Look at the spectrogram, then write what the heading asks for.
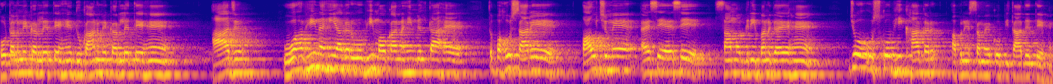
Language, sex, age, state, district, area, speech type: Hindi, male, 45-60, Bihar, Samastipur, urban, spontaneous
